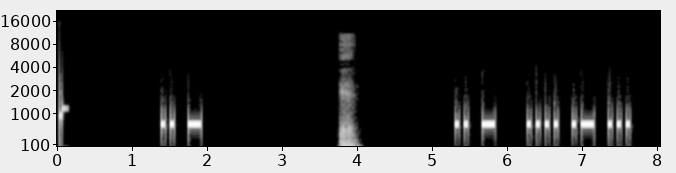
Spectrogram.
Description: Morse code, heard as a keyed tone, about 20 wpm, 700 Hz. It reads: IT IT HAS
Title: Build A Phrase - 4-Word Phrases - 20wpm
